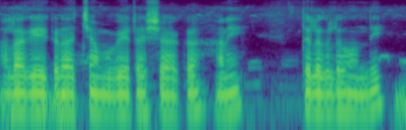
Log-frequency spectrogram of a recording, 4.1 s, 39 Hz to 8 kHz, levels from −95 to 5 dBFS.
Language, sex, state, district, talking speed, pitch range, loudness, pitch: Telugu, male, Andhra Pradesh, Sri Satya Sai, 105 wpm, 85-100 Hz, -20 LUFS, 90 Hz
